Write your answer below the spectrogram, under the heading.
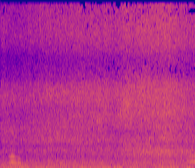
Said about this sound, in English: Listen to those waves, boy. Listen, the waves are talking to me.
